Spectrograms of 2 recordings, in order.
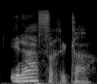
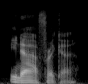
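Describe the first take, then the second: First: Higher, softer wondering echo of In Africa; Passepartout repeating. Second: Said in the usual way. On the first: A narrator's reading. Valet echoing Fix, wondering higher repeat. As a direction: echo In Africa as the wide-eyed valet, pitched up. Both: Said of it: "repeated the Passepartout".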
